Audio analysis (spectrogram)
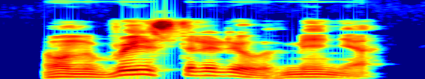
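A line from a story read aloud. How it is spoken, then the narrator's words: Calm repetition. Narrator (Russian): спокойно повторил гостиничный детектив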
